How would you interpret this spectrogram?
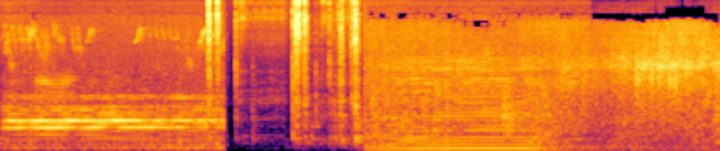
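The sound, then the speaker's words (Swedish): An old cow moos in a long, low, drawn-out call, loud, following a harmonic droning hum and a short burst of clicks and crackles. No one speaks. “Ja, det där var muandet från en gammal kossa.”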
